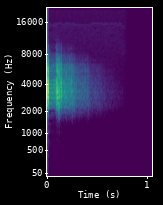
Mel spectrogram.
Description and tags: This sample was created in Ableton Live 7 using xoxos excellent percussion synthesis plug-in Snare. For this sample the sound filtered using a bandpass filter set to high frequencies and added a touch of echo. At these filter frequencies, the sound most closely resembles a finger snap.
